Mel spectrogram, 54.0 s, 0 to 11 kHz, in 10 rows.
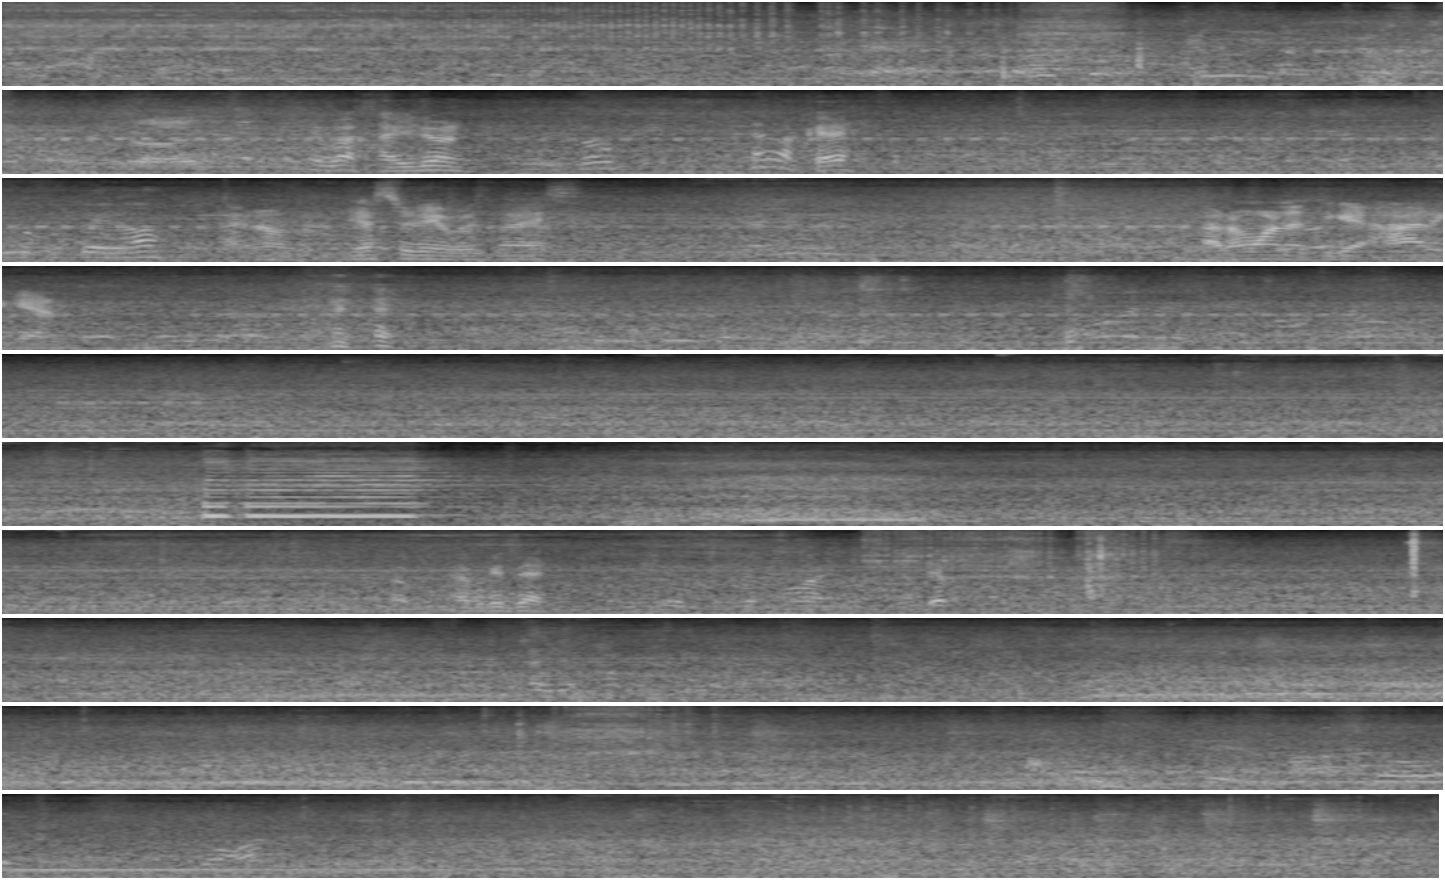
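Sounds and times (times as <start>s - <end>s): city traffic rumble: 0.0s - 54.0s
vehicle horn honking: 27.8s - 28.8s.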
